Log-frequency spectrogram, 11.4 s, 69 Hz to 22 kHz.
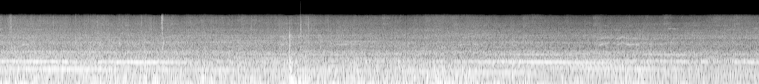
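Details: Peugeot 206 while driving: a steady low droning hum over road and engine noise that shifts slightly in pitch with speed. The owner attributes it to bad wheel bearings, not confirmed.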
